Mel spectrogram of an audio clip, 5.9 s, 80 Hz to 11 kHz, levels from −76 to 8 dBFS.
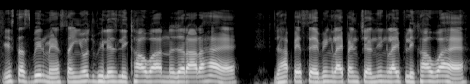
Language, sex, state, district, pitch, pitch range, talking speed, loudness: Hindi, male, Jharkhand, Garhwa, 155 Hz, 145-160 Hz, 215 wpm, -11 LUFS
